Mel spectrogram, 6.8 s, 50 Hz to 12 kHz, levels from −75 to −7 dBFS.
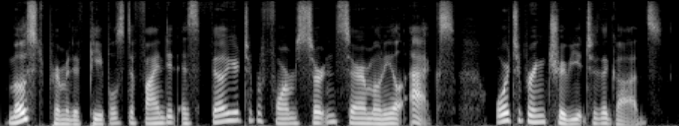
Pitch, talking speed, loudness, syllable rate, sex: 145 Hz, 170 wpm, -21 LUFS, 5.6 syllables/s, male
